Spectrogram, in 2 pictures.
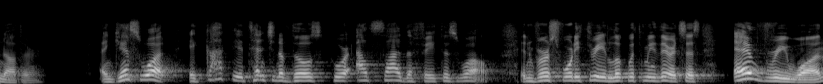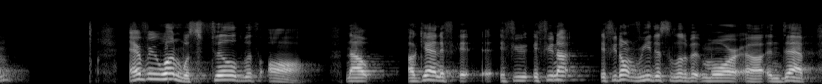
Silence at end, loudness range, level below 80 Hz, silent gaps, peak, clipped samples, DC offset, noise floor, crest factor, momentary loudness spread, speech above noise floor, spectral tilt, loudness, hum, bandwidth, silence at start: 0 s; 6 LU; -72 dBFS; none; -2 dBFS; under 0.1%; under 0.1%; -89 dBFS; 20 dB; 14 LU; 67 dB; -6 dB/octave; -22 LUFS; none; 8.4 kHz; 0 s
